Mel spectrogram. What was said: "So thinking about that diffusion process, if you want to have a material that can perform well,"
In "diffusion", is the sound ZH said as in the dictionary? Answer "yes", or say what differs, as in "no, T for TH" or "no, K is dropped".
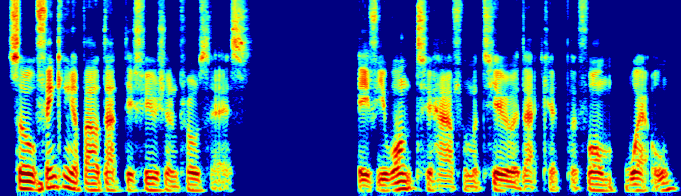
yes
